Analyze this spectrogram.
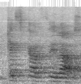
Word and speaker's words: excarcelar: Excarcelar, so I would have both of them. And I put the theta in right there, because phonetically that's what you would have, excarcelar.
